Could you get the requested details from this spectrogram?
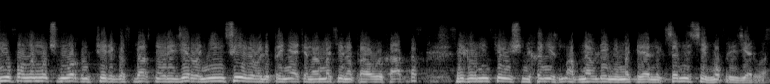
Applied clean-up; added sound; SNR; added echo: neural separator model SepFormer DNS4.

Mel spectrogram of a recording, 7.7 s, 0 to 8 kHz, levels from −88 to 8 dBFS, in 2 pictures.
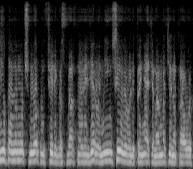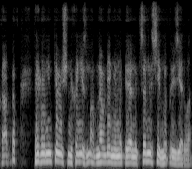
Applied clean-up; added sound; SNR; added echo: neural mask model DeepFilterNet 3.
